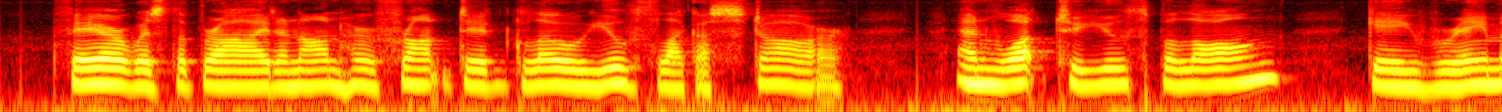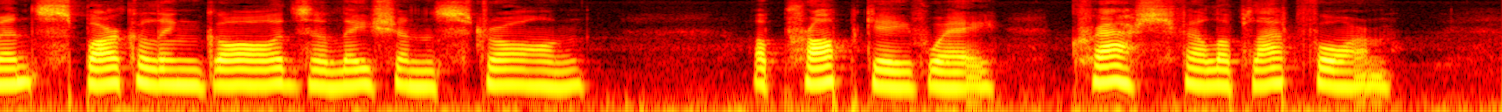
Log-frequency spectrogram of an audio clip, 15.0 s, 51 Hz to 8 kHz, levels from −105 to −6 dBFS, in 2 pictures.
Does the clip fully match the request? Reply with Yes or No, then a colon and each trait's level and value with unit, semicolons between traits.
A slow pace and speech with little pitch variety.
Yes: slow, 130 wpm; narrow, 1.8 semitones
